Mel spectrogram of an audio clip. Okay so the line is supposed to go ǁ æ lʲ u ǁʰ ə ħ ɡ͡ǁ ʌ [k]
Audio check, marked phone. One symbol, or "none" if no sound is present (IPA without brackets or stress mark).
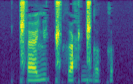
k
